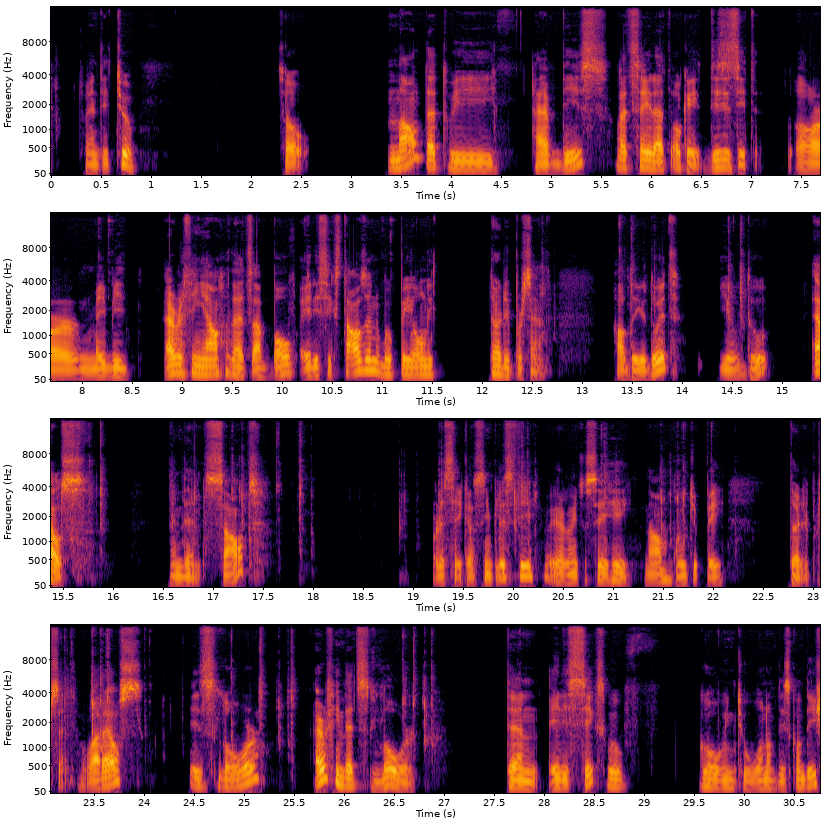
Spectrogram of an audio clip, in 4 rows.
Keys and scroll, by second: 14.3 Return, 17.2 Tab, 17.6 shift+Return, 18.4 ctrl+z.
